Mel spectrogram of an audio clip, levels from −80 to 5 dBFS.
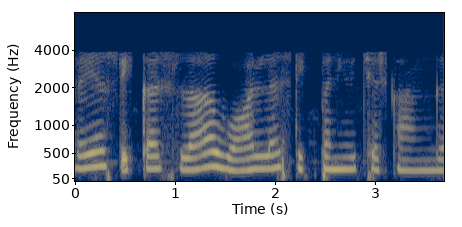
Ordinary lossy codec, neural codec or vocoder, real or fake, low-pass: AAC, 16 kbps; none; real; 7.2 kHz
